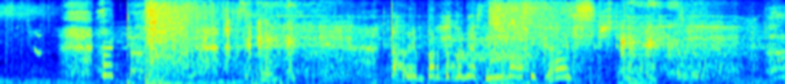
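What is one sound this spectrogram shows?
A young man laughs loudly and heartily close to a microphone.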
